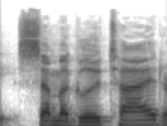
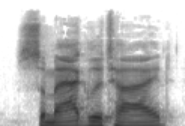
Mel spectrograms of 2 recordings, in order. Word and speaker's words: semaglutide: And the generic name of this substance is, and there's different, you and I were joking earlier about how you pronounce this, like tomato or tomato. So it could be semaglutide or semaglutide. Same thing either way.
